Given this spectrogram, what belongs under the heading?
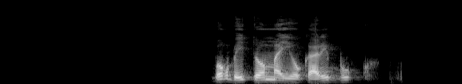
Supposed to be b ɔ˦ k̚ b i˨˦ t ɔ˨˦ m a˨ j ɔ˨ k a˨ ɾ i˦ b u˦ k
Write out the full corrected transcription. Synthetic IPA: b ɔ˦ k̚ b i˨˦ t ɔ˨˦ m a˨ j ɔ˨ k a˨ ɾ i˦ b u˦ k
